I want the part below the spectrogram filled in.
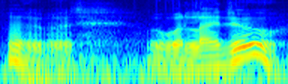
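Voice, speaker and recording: A low-pitched, widely inflected smooth, two-faced older official. He hems and soothes like a kindly uncle while scheming, in an old radio play. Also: wildly swooping pitch, unhurried, mellow, full character voice. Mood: flustered, yielding. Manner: avuncular, evasive, hesitant hemming. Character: sly, smooth-talking older lieutenant governor, two-faced party official. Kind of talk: 1950s radio drama acting. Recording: noisy old 1950s radio recording.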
